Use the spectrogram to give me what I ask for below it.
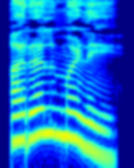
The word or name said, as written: ಅರಲ್ಮೊಲೆ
